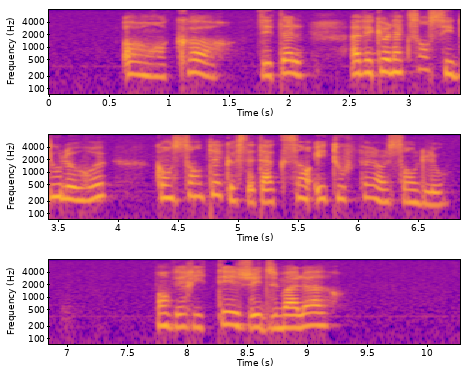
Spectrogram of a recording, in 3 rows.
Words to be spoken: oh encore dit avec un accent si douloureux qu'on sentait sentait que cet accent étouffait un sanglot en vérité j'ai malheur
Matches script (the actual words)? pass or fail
fail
